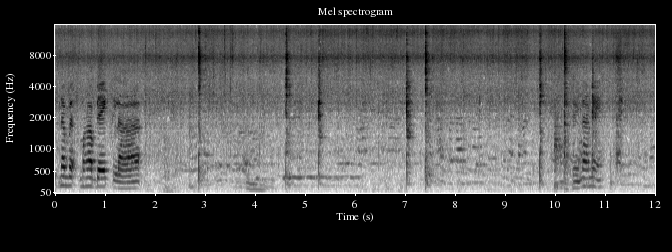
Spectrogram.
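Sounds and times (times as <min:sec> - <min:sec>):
shrimp sizzling in a pan: 0:00.0 - 0:12.0
utensil clicking against pan: 0:07.0 - 0:07.8, 0:09.6 - 0:11.4.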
